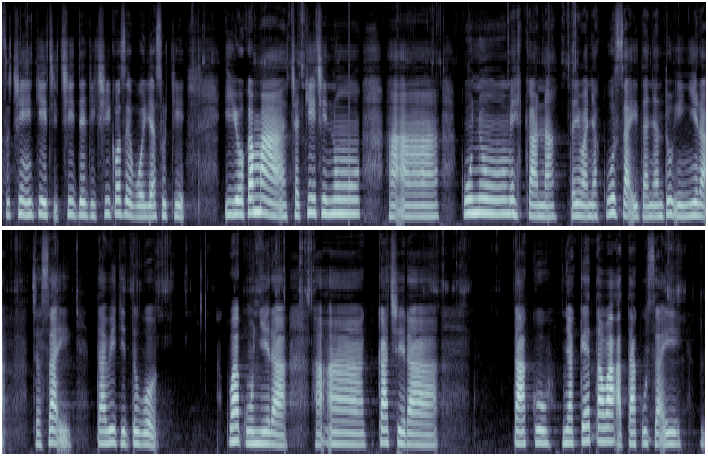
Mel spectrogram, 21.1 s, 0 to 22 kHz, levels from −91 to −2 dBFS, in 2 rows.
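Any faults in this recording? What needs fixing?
The likely culprit is audio missing between chunks: the capture chain seems to work in blocks of about 3 s and drops a sliver of roughly 15 ms each time it hands off from one block to the next, then butts the two sides together with no gap. In this speech clip that produces brief skips at 2.21, 5.20, 8.19, 14.16, 17.15 and 20.13 s, where the sound jumps forward abruptly. Chunk boundaries should be double-buffered or overlapped so the next block is already recording before the current one closes.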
